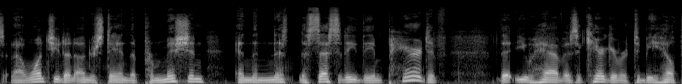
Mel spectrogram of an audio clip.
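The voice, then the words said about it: Slightly hoarse voice. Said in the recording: “I'm a little bit hoarse. I'm starting to sound like Bill Clinton.”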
